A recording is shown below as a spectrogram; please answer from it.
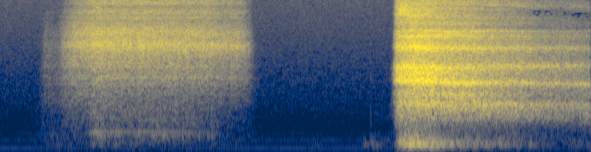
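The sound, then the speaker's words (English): Deep breathing during a guided calming exercise: two long, airy breaths separated by a short silence, the second louder and fuller than the first. “Let's take a few deep breaths.”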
